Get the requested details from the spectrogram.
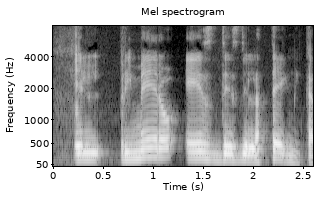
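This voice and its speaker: A man's fairly high-pitched voice, with ordinary pitch variation, moves at a fairly slow pace. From Quito, Ecuador. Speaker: magician and stage performer. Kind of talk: interview answer.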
